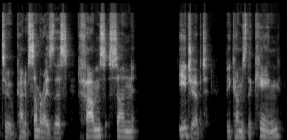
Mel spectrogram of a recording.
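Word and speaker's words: חָם: This is not Greek, but so we say Ham in English, but in Hebrew it's Ham, with that like pharyngeal fricative.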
